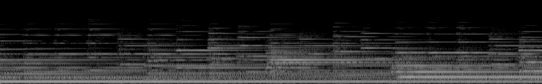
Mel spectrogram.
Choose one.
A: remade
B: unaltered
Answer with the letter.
B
